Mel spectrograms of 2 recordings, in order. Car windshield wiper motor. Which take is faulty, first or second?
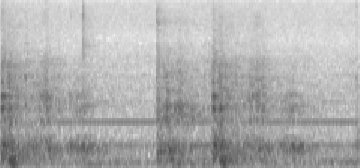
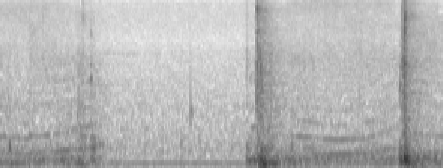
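first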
